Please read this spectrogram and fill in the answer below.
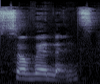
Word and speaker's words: surveillance: The R is silent and it is pronounced as surveillance.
